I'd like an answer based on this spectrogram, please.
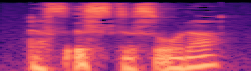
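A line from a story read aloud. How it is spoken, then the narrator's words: Whispered. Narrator (German): flüsterte er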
